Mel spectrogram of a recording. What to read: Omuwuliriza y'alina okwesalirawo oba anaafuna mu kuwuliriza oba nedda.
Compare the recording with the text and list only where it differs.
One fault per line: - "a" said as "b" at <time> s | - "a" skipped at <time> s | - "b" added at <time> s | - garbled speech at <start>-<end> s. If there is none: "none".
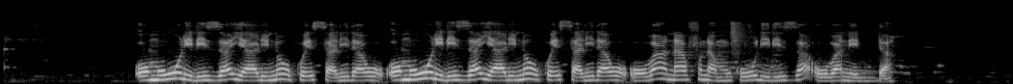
- "omuwuliriza y'alina okwesalirawo" added at 4.0 s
